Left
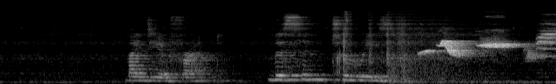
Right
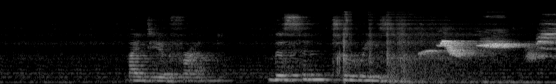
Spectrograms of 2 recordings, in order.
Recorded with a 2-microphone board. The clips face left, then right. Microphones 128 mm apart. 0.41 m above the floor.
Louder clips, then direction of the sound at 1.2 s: Even; 15° left (ahead or behind).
